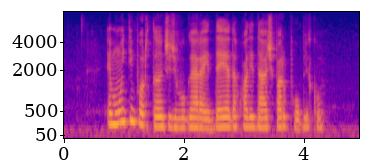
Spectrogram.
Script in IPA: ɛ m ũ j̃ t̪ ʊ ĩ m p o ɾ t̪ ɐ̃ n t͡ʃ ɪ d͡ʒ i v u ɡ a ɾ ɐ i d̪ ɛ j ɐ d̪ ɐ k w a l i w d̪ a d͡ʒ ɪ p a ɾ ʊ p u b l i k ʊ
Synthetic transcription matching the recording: ɛ m ũ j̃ t̪ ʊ ĩ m p o ɾ t̪ ɐ̃ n t͡ʃ ɪ d͡ʒ i v u ɡ a ɾ ɐ i d̪ ɛ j ɐ d̪ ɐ k w a l i d̪ a d͡ʒ ɪ p a ɾ ʊ p u b l i k ʊ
